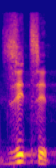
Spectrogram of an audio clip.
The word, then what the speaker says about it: tzitzit: I don't know how to pronounce it. Zit, T-Z-I-T-Z-I-T, zitzit.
